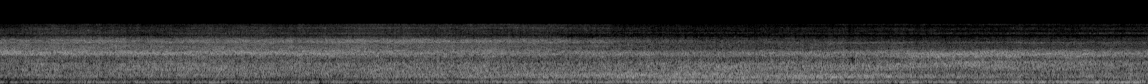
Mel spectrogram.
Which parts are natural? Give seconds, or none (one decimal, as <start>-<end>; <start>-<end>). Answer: 5.6-7.6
